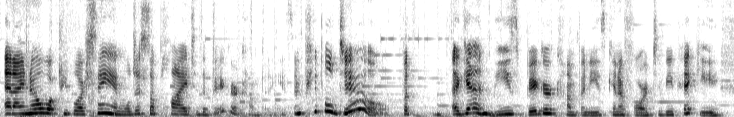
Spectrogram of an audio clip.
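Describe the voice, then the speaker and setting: A woman's voice: a little high, very animated, fairly quick, fairly bright tone, faint music behind. A woman streamer chatting casually and informally to viewers, musing aloud and circling back over her phrases. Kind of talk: casual chat while livestreaming a video game.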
